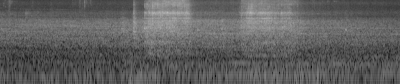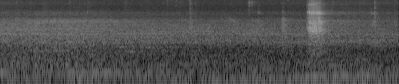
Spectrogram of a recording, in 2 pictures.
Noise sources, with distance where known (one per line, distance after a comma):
jackhammer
